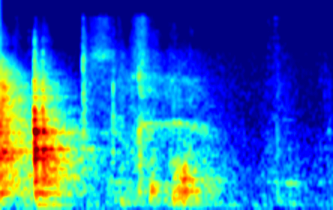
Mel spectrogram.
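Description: A sharp knock on the tabletop a moment in, followed by fainter rubbing and rustling as a sheet of stiff card is handled and lifted.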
